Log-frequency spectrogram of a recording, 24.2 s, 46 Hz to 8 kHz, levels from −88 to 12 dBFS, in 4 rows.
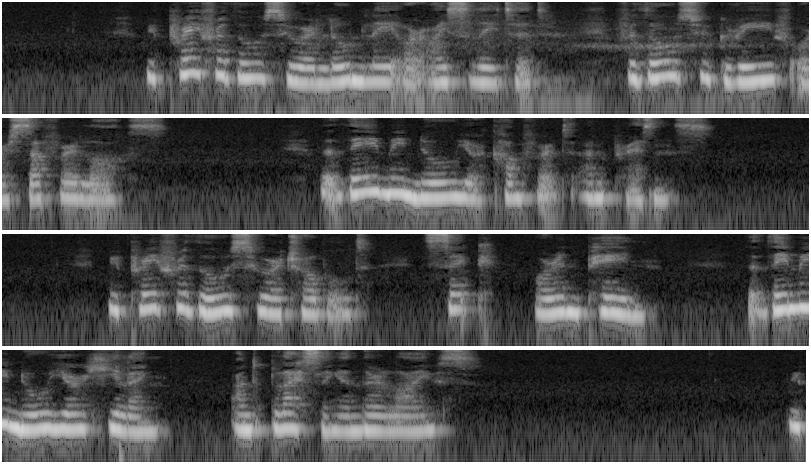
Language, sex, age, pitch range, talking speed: English, female, 60-79, 200-230 Hz, 115 wpm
